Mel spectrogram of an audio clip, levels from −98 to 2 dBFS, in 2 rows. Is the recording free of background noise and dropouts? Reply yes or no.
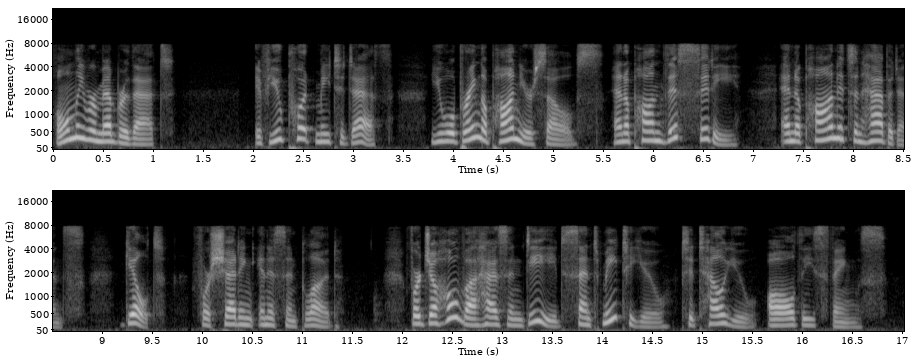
yes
